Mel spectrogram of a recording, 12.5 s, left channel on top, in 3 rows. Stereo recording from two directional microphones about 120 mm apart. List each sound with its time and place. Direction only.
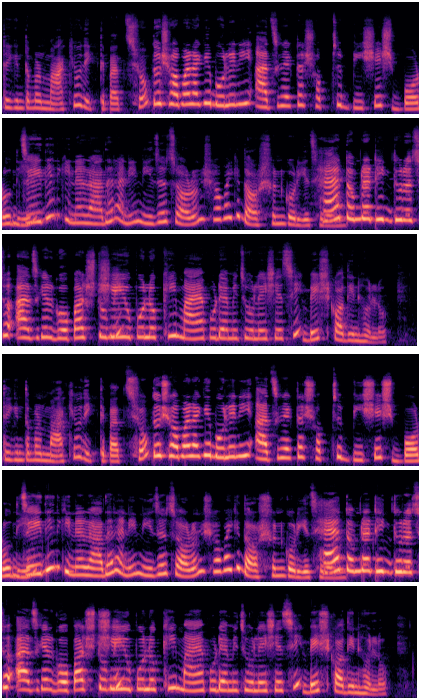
0.0 s a woman's voice: 20° right (ahead or behind)
1.5 s a woman's voice: 5° right (ahead or behind)
7.3 s a woman's voice: 5° right (ahead or behind)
